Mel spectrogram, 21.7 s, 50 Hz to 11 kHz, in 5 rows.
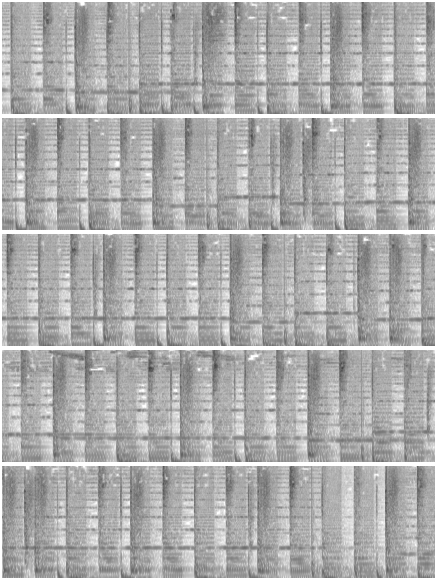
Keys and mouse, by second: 3.3 KP_1, 6.1 alt+d, 9.6 x, 13.3 shift+d, 16.2 shift+d, 20.5 shift+d.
